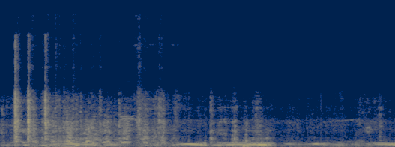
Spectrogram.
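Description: A young giribaj pigeon coos at a pigeon farm in Rajshahi, a few soft rolling calls up close after a brief noisy start.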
